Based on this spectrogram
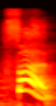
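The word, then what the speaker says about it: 饭: Also, fan means food or meal. It's also a fourth tone.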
